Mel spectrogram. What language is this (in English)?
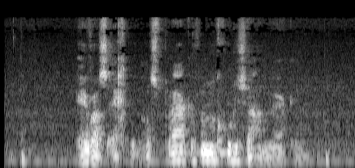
Dutch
